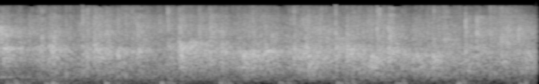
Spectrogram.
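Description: An audience claps steadily, a dense wash of many hands with a fairly even, moderately loud level and no voices standing out, applauding a young animator called up during a television programme.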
